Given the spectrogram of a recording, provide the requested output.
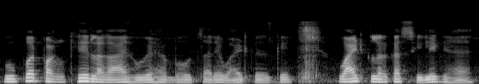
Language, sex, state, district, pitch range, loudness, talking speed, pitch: Hindi, male, Jharkhand, Ranchi, 105-130 Hz, -18 LUFS, 190 wpm, 115 Hz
